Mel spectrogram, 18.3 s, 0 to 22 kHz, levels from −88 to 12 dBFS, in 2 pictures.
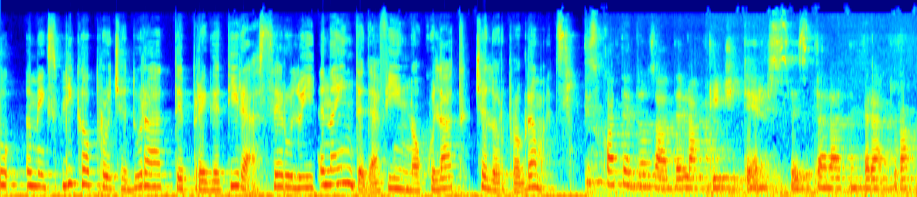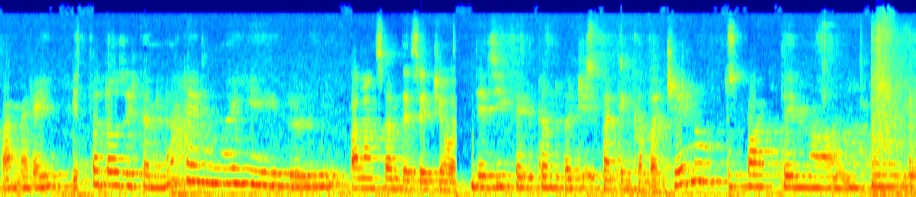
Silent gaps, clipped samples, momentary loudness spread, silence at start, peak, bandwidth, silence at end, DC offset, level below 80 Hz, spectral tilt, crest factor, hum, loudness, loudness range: none; 0.2%; 3 LU; 0 s; 0 dBFS; 18 kHz; 0 s; under 0.1%; -24 dBFS; -5.5 dB/octave; 10 dB; none; -10 LUFS; 2 LU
